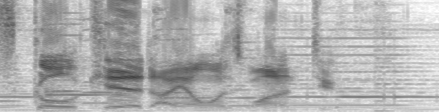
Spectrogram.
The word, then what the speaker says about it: Skull Kid: Not Stalkid, it's Skull Kid.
